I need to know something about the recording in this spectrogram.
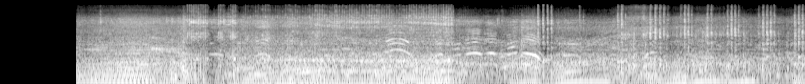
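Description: Silence for about the first second, then tractor diesel engines running steadily, with people's voices over them.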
